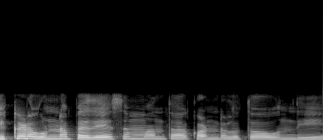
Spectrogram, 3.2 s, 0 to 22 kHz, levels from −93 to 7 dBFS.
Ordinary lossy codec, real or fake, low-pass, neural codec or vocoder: none; real; 7.2 kHz; none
